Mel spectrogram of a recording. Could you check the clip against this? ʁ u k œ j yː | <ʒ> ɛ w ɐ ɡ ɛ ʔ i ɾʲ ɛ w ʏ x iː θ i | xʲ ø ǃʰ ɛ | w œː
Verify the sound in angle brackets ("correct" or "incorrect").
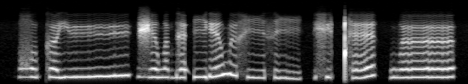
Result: correct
